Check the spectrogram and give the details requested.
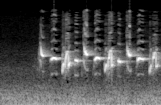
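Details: Raw, untrained bulbul in its first bout of singing: a quick run of about eight bright, slurred chirps alternating high and lower, each rising then dropping, packed into under two seconds in a quiet setting.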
